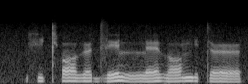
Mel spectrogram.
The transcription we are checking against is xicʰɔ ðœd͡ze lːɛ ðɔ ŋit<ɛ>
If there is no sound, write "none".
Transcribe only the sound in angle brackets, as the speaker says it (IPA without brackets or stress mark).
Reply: œ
